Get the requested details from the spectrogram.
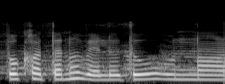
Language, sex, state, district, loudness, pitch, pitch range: Telugu, female, Andhra Pradesh, Annamaya, -15 LUFS, 230 Hz, 220-245 Hz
